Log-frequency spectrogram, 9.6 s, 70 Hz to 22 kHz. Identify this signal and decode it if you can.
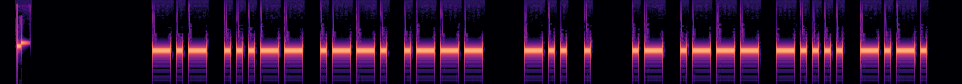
Morse code, heard as a keyed tone, about 21 wpm, 700 Hz. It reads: K3PJ DE AJ6C
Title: USA Callsign DE Callsign - 4 Characters - 20wpm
